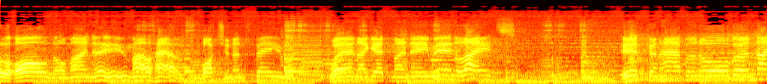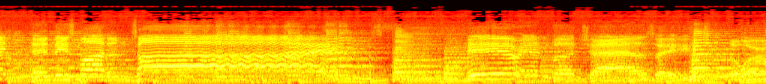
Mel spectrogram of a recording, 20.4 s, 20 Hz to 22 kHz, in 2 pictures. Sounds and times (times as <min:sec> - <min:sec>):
Male singing: 0:00.0 - 0:06.8, 0:08.3 - 0:15.2, 0:16.4 - 0:20.4
Music: 0:00.0 - 0:20.4.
